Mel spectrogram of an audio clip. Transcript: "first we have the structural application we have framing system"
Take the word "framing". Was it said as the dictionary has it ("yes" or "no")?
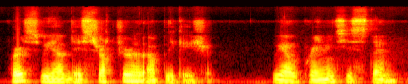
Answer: no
